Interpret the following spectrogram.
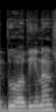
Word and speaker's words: duodenal: And then the duodenal switch, which is meant for people.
